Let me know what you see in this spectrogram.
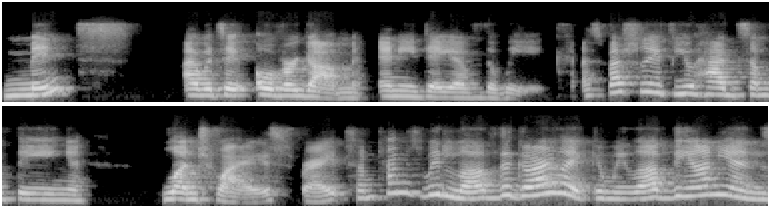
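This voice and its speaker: A woman speaks at a moderate pace in an animated tone, her pitch swinging very widely. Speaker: HR recruiter. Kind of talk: career advice presentation.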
